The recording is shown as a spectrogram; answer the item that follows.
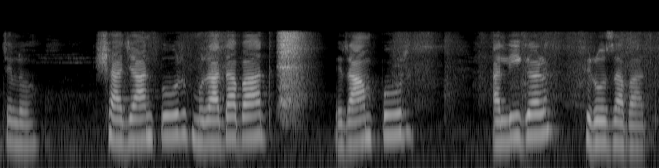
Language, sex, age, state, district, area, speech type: Urdu, female, 30-45, Uttar Pradesh, Shahjahanpur, urban, spontaneous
